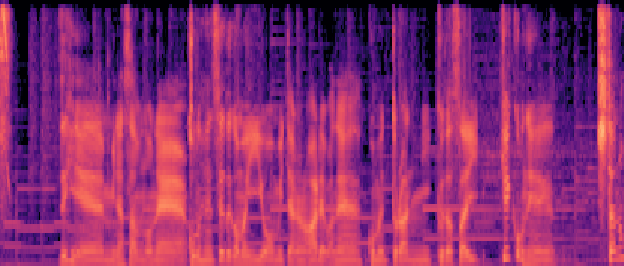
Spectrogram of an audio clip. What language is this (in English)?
Japanese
